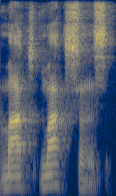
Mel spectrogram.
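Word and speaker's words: Maxence: Maxons. That's correct pronunciation.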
